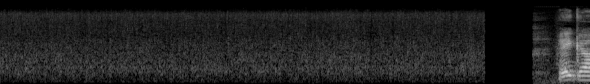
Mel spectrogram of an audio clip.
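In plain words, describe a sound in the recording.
A small stream of water rushes and splashes over rocks.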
